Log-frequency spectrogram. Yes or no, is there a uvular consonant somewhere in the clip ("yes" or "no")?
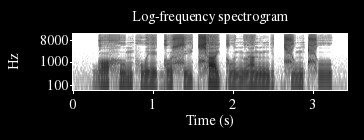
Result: no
